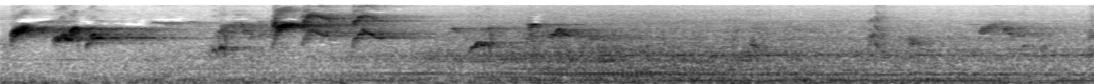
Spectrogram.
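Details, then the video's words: Red-whiskered bulbul ('mơ hai mí lửa' type) giving 'ché' style song: a few loud, clear whistled phrases in the first three seconds, then fading to quieter notes over low background noise. "Chào mào mơ hai mí lửa hót ché cực hay"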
